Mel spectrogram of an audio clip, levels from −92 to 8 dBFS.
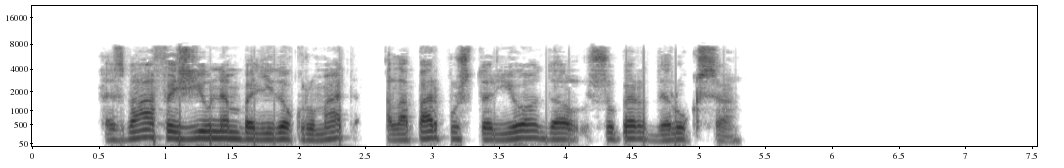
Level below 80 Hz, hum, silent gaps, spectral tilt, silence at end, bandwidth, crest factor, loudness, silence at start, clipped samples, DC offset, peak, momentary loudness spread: -54 dBFS; none; 2.58-2.64 s; -5 dB/octave; 2.25 s; 8 kHz; 18 dB; -18 LUFS; 0.5 s; under 0.1%; under 0.1%; -2 dBFS; 8 LU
